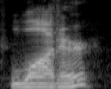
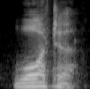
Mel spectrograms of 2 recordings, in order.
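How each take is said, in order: First: The T sound is soft and less distinct. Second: The T sound is sharp and distinct.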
